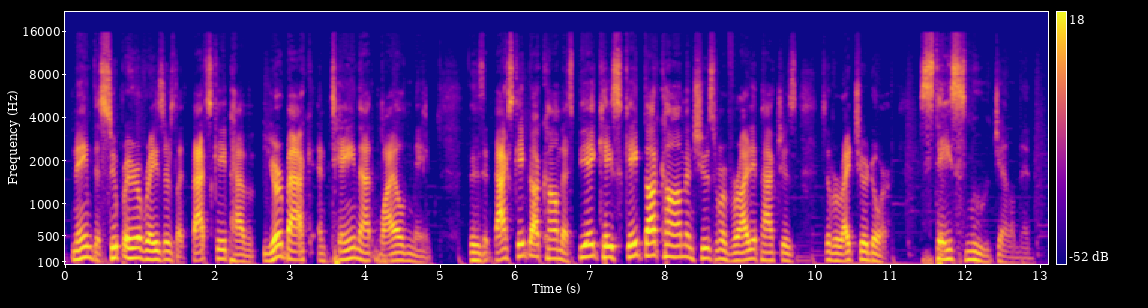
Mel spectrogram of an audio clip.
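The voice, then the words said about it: Sexy, seductive voice. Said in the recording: “I said that in that sexy, sexy voice”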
